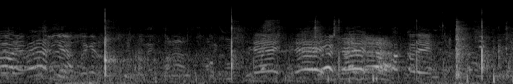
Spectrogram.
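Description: A hockey stick strikes a ball with a sharp crack.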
